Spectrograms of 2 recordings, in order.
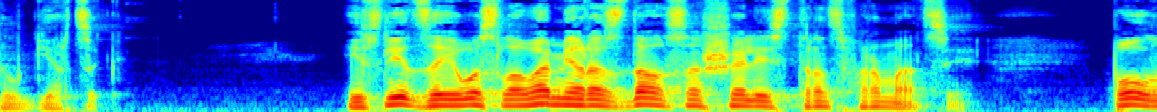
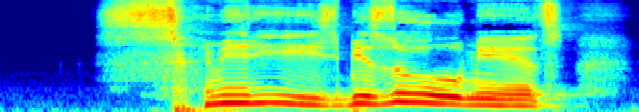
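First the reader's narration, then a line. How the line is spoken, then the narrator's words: Hissed. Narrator (Russian): прошипел герцог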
